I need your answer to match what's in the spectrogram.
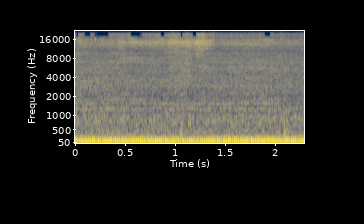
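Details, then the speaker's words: C5 Corvette V8 idling with a dry-rotted, broken PCV hose; slightly uneven, lumpy beat with a faint hiss, a vacuum leak from the broken PCV line. "PCV line on here kind of got dry rotted and broke the other day. So maybe you can hear this little whatever,"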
